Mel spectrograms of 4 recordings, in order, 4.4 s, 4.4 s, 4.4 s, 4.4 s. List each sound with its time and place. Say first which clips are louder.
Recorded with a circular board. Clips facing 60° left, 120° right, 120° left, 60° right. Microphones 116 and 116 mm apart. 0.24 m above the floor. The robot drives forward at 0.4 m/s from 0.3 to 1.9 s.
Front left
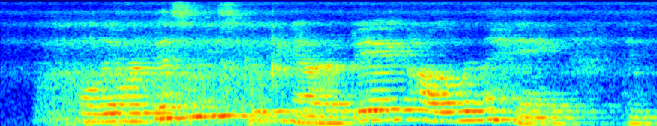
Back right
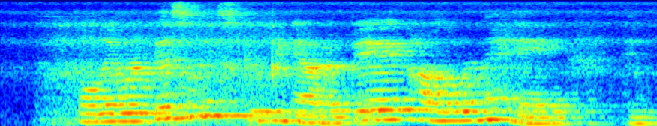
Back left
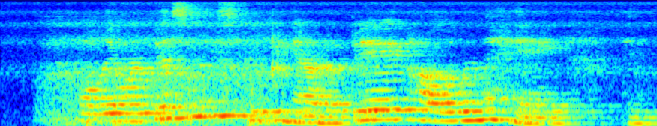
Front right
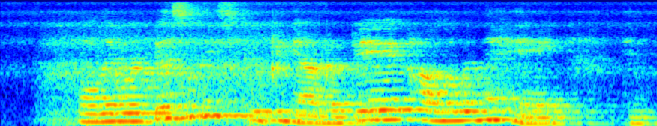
0.5 s a woman speaking: back right 1 dB, front right 1 dB; 55° left, 1.2 m; by 4.3 s 125° left, 1.2 m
